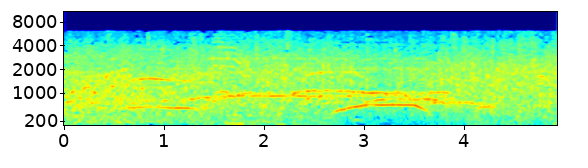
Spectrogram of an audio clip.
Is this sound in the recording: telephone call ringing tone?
no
